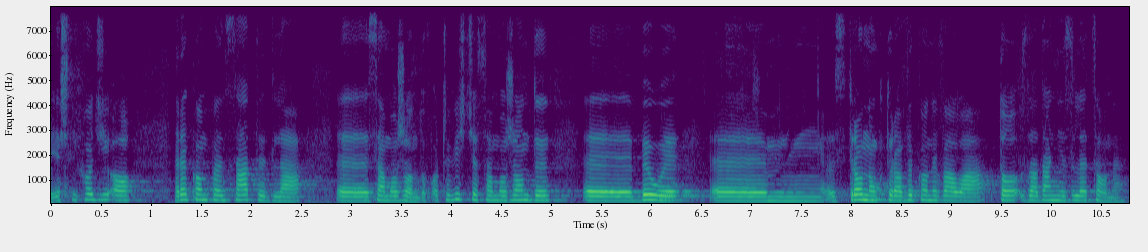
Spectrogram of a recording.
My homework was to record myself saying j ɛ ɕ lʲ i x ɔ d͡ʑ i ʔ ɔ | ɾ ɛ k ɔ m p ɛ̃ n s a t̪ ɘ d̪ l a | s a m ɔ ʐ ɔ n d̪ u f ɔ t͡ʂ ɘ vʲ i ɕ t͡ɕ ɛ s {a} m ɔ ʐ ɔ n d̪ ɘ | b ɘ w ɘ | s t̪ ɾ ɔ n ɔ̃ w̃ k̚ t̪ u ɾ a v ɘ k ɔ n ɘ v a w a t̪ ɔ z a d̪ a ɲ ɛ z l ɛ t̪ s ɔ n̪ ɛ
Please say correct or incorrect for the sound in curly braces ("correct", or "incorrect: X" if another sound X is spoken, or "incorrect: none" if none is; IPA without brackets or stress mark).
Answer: correct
